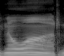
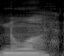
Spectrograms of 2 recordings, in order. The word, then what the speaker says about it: نوار: لا بدها تلفظه نافار يا حبيبتي نوار نوار هي بتعرف هلا هي مو موضوعنا لليوم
